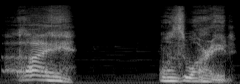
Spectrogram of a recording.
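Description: Injured male captive, played by a man: feeble, gravelly croak, halting and gentle, audiobook drama. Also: a little high, expressive, no echo, soft background music, heavily acted. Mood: weak, tender.

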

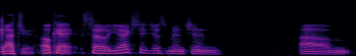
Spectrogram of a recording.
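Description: A man hosting an interview, asking questions in a measured, friendly way with frequent fillers. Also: lowish voice, expressive, no room sound. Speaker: interview host.

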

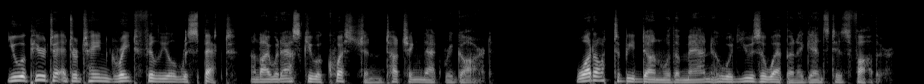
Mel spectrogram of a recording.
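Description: Man voicing a stern, measured righteous countryman. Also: medium pitch, lively intonation, a little mellow, no room sound, studio quality, lightly acted. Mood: probing, measured. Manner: measured, formal, sermonizing. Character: stern, unhurried righteous countryman, preaching and probing. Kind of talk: audiobook character dialogue.

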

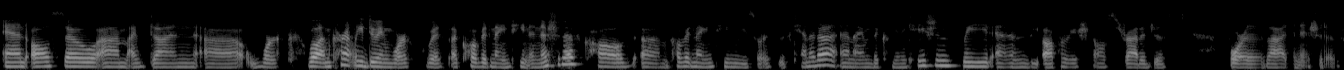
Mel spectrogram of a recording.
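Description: A woman's voice: lowish voice, fairly quick, no echo. A young woman from Guyana, a guest on a podcast, talking earnestly with many fillers. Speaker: guest, recent PhD graduate. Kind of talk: casual podcast interview. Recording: dull, dry lo-fi sound.

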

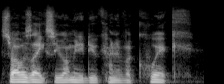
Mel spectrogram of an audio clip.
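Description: Low-voiced man telling a rambling story. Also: very fast. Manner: rambling, animated storyteller with frequent "you know" and "uh". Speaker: podcast co-host and screenwriter. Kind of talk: casual storytelling chat.

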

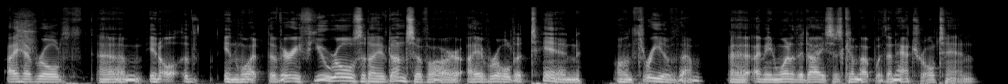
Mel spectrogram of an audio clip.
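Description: Male game master for a horror tabletop podcast: deeply creaky voice, deliberate scene-setter, dry recording. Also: dry recording. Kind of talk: narrating a tabletop horror game, with casual chat.

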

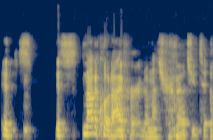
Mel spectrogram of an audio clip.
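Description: A man with a husky voice hosting a casual podcast, chatting and reading posts aloud in a wry, sarcastic way. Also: mid-range voice, big pitch swings, normal speed, dull audio. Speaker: podcast host.

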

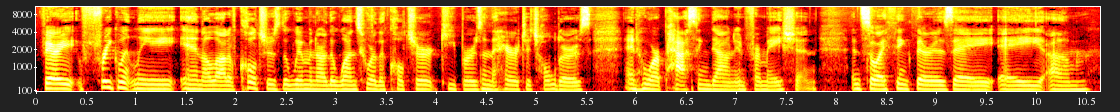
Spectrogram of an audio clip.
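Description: A woman from the United States with a somewhat low voice speaks earnestly in a relaxed group conversation. She often restarts her sentences as she works through her ideas. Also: moderate pace. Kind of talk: casual panel conversation.

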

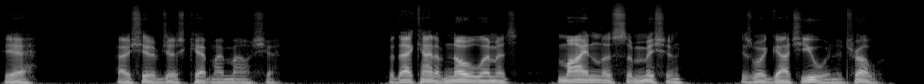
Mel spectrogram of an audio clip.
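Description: A man voicing a blunt, stern, irritated man with a deep voice in an audiobook. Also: fairly even intonation, a little slow, pauses often, clear, resonant tone, no echo, studio quality.

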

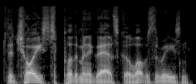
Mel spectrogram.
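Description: A man's voice: very deep voice, racing, no echo, clean studio sound. An Irish man hosting a radio phone-in, talking with callers in a conversational interviewing style. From Ireland.

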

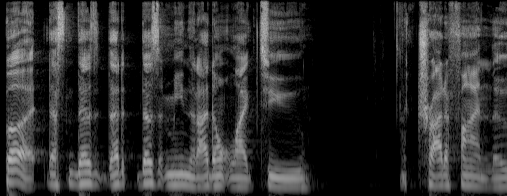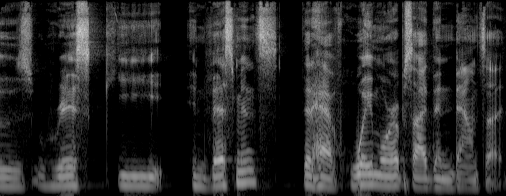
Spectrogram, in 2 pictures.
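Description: A man with a middle-pitched voice hosts a casual podcast chat. He argues his point emphatically and cuts in often to push it. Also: slow, darkish tone. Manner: emphatic, keeps interrupting to make his point. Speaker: podcast host.

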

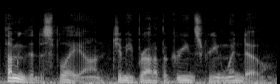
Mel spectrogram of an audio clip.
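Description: A man reading scripted science-fiction narration for a radio play in a measured storytelling way. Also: deep voice, very animated, creaky, a little mellow, slight background noise, heavily acted.

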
